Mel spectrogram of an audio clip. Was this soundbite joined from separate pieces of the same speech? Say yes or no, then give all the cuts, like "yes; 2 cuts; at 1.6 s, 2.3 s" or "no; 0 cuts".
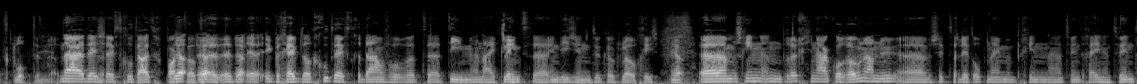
yes; 2 cuts; at 3.1 s, 9.6 s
